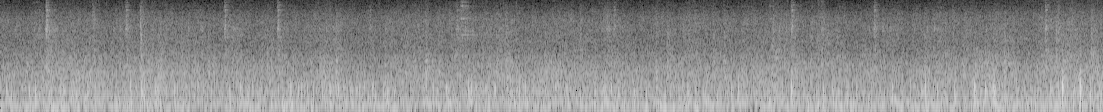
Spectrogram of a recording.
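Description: Steady engine and tyre noise heard inside the cab of a motorhome driving along a wet dirt road, with a few faint ticks.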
